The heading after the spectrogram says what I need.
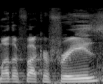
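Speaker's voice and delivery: ordinary talk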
